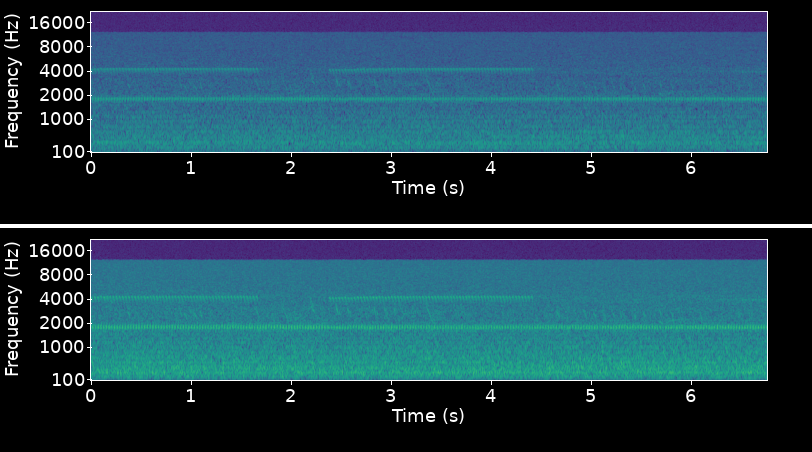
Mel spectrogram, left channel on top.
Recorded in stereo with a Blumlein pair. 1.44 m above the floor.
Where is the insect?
60° right, 1.0 m.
